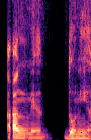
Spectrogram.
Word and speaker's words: anhedonía: Anhedonía, así es, se pronuncia así, anhedonía.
